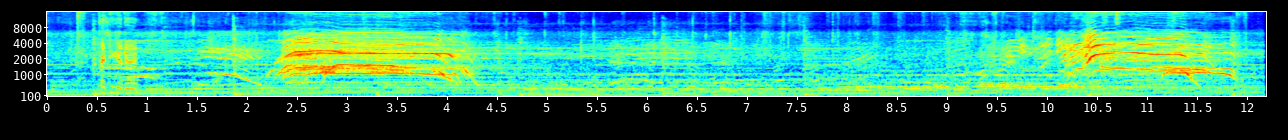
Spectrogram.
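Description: A group whoops and shouts loudly in two long bursts in Munnar, voices ringing out and echoing back, with quieter chatter between them.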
